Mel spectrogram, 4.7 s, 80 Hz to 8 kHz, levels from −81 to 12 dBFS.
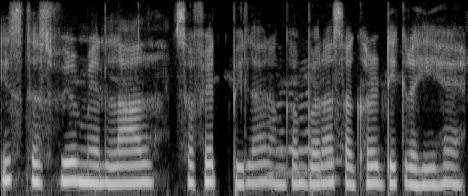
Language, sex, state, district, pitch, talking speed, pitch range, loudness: Hindi, female, Arunachal Pradesh, Papum Pare, 220 Hz, 180 wpm, 215-230 Hz, -17 LUFS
